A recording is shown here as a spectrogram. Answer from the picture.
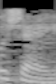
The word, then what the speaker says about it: Lachey: On NBC, Nick, is it Lachey? Is that how you pronounce his name? – Nick Lachey, yes.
